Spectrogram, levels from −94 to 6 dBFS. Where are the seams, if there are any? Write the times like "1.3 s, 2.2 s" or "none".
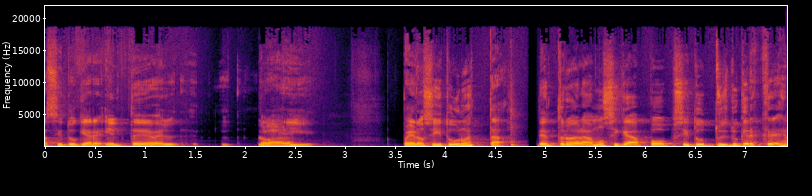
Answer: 2.1 s, 4.8 s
